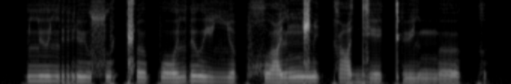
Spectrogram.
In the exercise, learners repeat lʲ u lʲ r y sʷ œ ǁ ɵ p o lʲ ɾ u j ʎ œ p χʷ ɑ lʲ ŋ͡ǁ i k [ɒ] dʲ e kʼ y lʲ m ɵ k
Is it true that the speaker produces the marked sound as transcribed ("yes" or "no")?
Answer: no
